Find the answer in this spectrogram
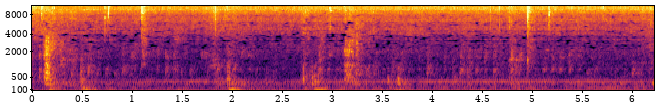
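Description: Batter-coated potato kofta frying in hot oil in a steel kadhai: a faint sizzle with a few scattered light pops.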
